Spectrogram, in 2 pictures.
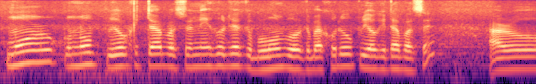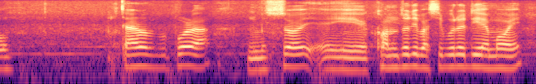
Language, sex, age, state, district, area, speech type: Assamese, male, 60+, Assam, Darrang, rural, spontaneous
